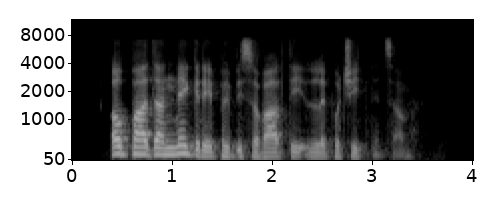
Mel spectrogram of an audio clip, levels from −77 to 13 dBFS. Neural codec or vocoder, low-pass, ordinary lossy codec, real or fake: codec, 16 kHz, 0.3 kbps, FocalCodec; 7.2 kHz; none; fake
